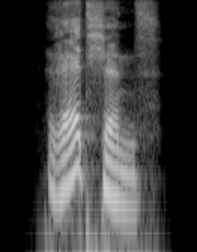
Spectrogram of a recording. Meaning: genitive singular of Rädchen
- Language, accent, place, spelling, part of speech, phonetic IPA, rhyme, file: German, Germany, Berlin, Rädchens, noun, [ˈʁɛːtçəns], -ɛːtçəns, De-Rädchens.ogg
